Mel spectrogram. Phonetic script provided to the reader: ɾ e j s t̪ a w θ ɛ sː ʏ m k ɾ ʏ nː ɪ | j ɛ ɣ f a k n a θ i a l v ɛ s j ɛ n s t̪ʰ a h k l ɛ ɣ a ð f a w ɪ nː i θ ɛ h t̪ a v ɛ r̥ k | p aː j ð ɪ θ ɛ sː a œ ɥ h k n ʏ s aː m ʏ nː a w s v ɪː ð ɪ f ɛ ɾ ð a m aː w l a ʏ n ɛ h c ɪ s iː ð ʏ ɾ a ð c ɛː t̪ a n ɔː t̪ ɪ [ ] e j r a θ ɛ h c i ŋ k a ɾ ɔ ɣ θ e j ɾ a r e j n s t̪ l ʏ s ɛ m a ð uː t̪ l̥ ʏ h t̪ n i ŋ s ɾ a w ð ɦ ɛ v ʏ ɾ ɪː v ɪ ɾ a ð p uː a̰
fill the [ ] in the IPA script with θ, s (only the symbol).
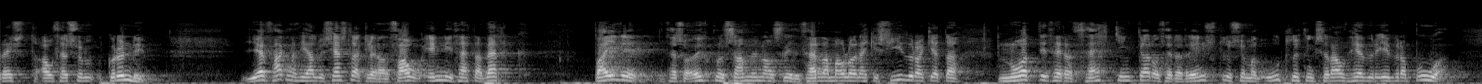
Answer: θ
